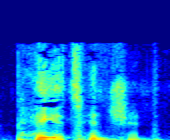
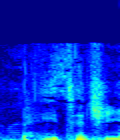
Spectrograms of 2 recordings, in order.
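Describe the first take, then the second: First: Laughing. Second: Much softer, almost to herself; a hushed second take of the line; quiet repeat. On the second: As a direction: drop it to a soft aside. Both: Shown as a demonstration.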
